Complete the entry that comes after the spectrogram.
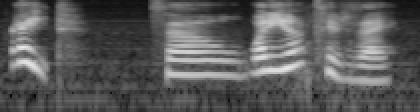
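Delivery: put-on perky girl reading her chat lines up high; [name]'s chat voice.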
